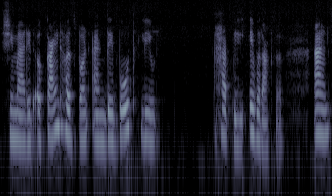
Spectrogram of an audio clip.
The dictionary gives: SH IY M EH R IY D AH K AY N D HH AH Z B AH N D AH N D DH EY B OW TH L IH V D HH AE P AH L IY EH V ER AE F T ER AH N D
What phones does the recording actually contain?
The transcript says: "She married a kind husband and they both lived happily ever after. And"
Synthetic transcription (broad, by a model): SH IY M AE R IY D AH K AY N D HH AH Z B AH N D AH N D EY B OW T L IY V D HH AE P AH L IY EH V ER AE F T ER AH N D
